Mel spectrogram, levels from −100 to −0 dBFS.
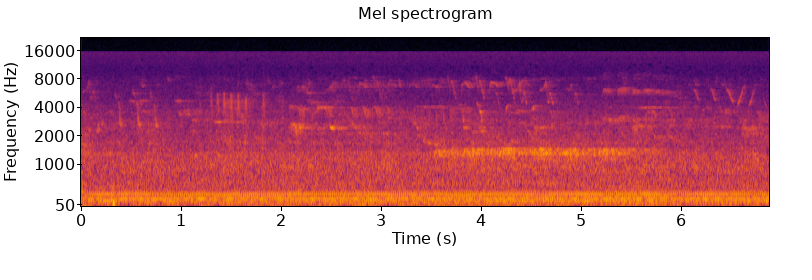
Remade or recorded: remade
